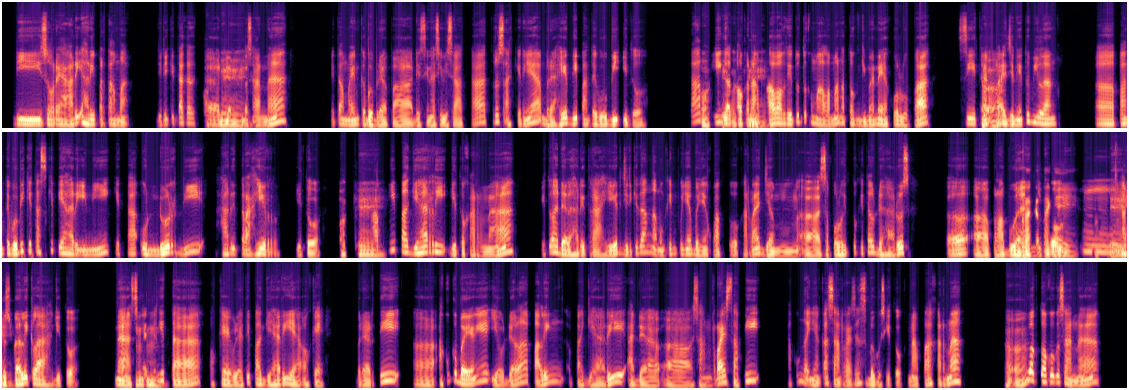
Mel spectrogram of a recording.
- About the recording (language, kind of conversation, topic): Indonesian, podcast, Ceritakan momen matahari terbit atau terbenam yang paling kamu ingat?
- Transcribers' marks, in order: in English: "travel agent"; in English: "sunrise"; in English: "sunrise-nya"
